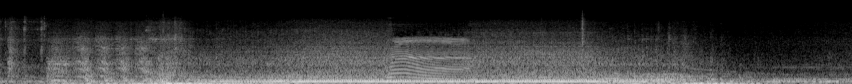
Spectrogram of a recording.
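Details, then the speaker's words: John Deere 6115M diesel tractor restarted while a battery charger is being tried for an intermittent no-start. Cranking catches fast, then a steady drone with an odd rising whirr, abnormal starter engagement; the owner doubts the battery and suspects an electrical fault or solenoid, plans to clean the connection. "I'm not convinced that was the battery um because it started too easy once it took off I think it was some type of electrical thing"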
